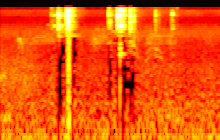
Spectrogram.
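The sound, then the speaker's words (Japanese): A dropped key jangles in a few short bursts of bright metallic clinks, one cluster followed by a quicker rattle and two lone taps, heard alone against silence. “この鍵、どこに落ちていたか、わかりますか？”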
